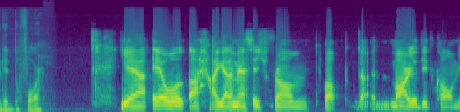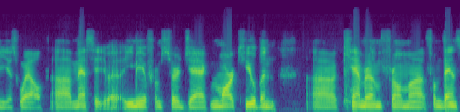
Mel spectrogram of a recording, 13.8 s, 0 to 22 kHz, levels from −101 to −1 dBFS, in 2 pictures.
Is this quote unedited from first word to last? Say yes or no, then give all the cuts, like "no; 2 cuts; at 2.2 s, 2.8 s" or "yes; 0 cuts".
no; 1 cut; at 7.6 s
